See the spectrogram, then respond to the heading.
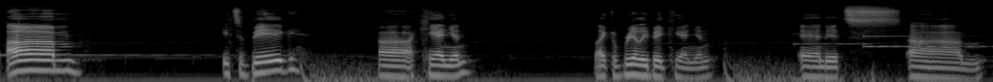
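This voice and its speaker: A man running a tabletop roleplaying game, improvising narration and characters in a halting, searching way. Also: mid-range voice, steady tone, fairly bright tone, clear, resonant tone. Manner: halting, searching delivery with repeated words. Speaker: game master. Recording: music running behind the voice.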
